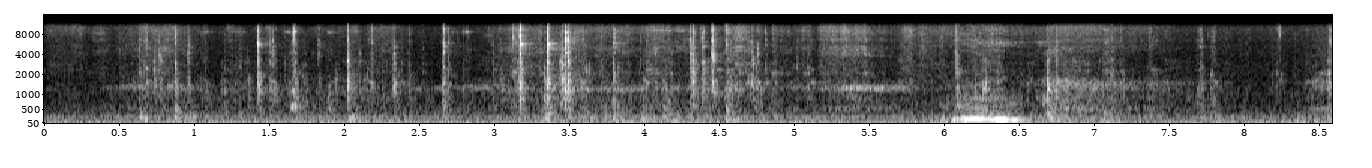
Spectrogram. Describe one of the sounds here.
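Hands click and knock against plastic parts.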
